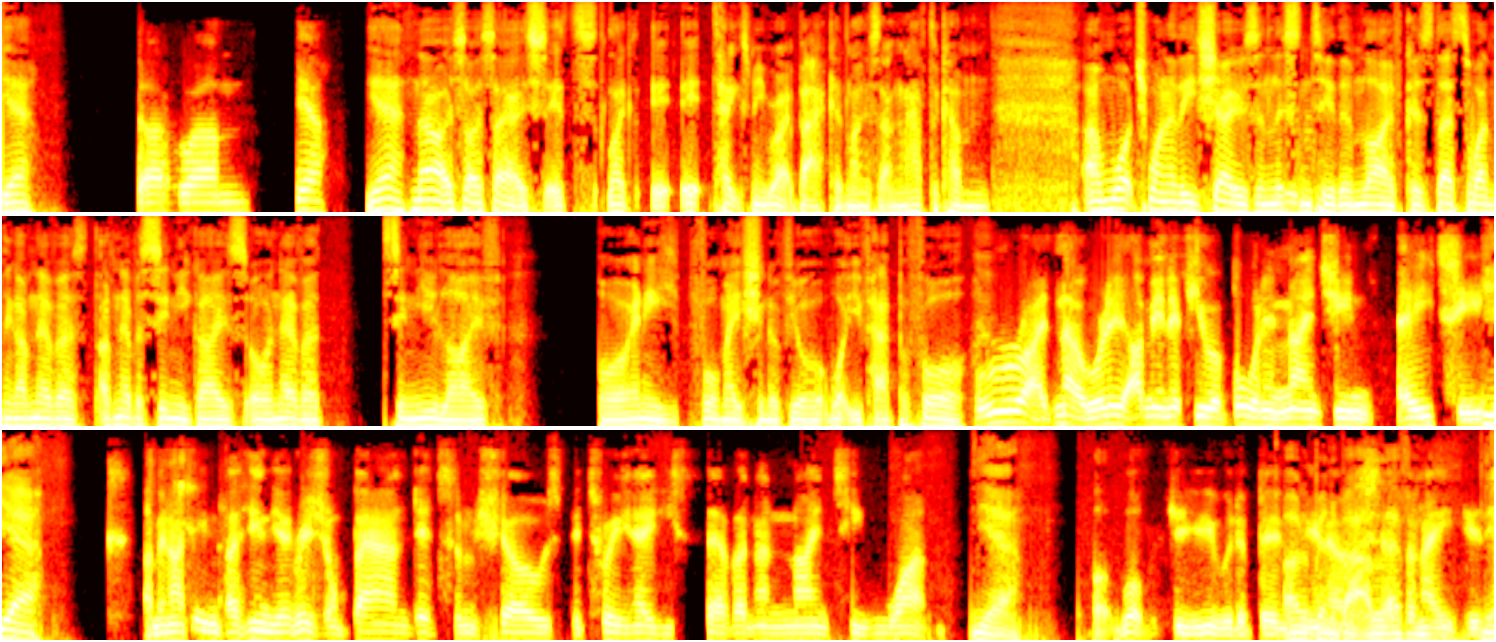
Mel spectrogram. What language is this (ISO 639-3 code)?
eng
